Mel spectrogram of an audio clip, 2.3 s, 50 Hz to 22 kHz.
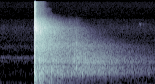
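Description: A single suppressed shot from a Thompson Center Compass rifle in 6.5 Creedmoor, fired at a target: one sharp, loud crack followed by a short, fading ring, with no voices.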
